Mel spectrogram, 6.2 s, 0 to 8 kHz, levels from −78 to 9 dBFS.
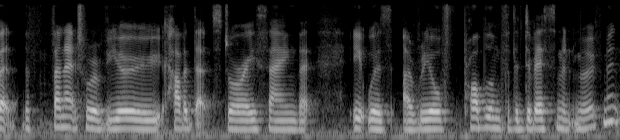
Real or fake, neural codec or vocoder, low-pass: real; none; 7.2 kHz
